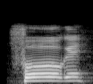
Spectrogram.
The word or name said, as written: fooge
